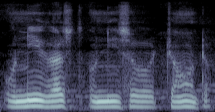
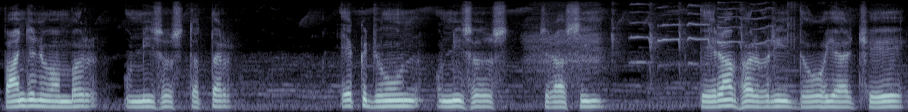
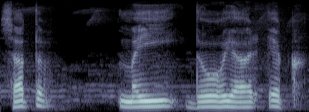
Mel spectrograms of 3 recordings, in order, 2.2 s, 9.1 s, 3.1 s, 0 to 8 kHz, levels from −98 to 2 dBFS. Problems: none marked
